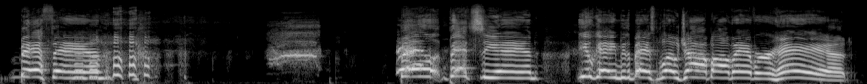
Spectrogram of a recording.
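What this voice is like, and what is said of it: Put-on American Southern accent. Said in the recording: “We're going to start with what we all know best, which is Southern.”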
